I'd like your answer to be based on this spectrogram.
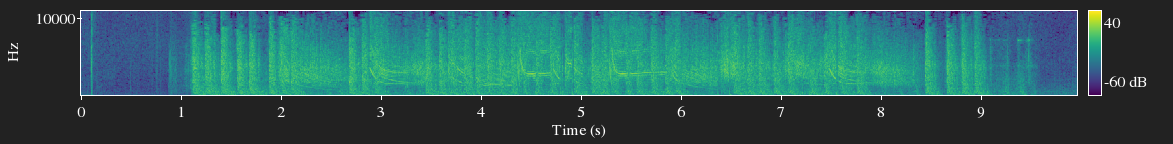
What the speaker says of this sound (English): Now let the gun speak.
